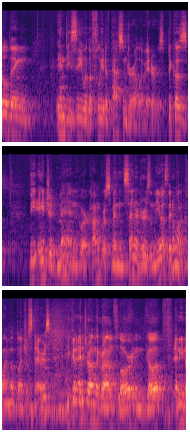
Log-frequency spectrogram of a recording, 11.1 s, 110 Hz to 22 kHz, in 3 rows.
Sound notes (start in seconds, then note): 7.2 audience chuckles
